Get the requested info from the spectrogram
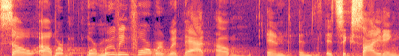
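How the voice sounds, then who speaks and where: Noticeable background noise surrounds a woman's voice. She speaks at medium pitch with ordinary pitch variation. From Ohio, Dayton. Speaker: pastor. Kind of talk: sermon.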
